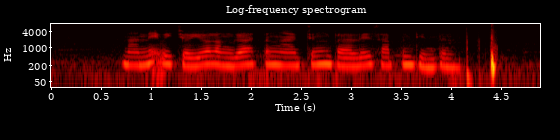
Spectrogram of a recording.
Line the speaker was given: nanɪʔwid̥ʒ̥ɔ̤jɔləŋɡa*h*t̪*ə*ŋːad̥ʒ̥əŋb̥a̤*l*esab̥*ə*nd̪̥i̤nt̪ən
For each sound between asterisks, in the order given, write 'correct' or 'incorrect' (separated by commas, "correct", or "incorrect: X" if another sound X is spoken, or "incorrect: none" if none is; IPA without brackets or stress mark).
correct, correct, correct, correct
